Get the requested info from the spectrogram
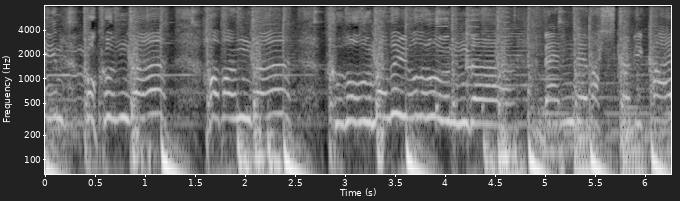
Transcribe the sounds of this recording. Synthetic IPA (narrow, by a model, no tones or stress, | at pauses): mkʰo̞kʰund̪a | havand̪akʰulˠolˠmalˠɯjo̞lˠnd̪abænd̪ɛbaʃkʰabikʰa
